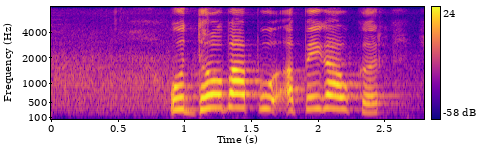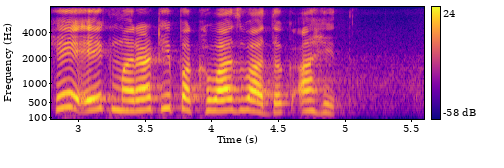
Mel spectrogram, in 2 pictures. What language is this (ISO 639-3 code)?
mar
